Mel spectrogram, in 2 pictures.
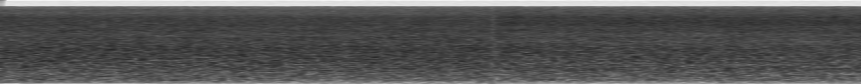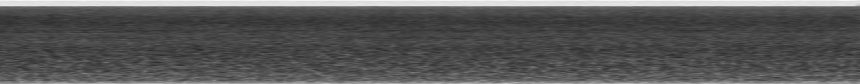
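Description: River rapids rushing steadily, an even continuous wash of water.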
